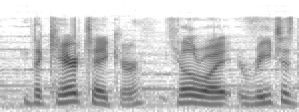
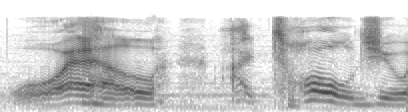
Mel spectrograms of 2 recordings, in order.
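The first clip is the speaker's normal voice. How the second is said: slow, drawn-out possessed reply; voice beginning to muddle; 2 semitones lower, much slower than usual. Acted. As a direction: stretch each word as another voice creeps in. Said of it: "his voice kinda begins to muddle".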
